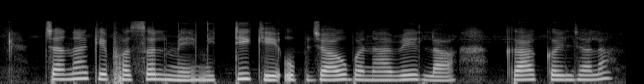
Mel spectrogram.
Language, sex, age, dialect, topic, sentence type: Bhojpuri, female, 25-30, Southern / Standard, agriculture, question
